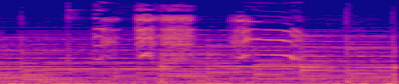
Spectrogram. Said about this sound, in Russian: Только что она стала подходить к дому, как петух, которого она всегда кормила, увидел ее, обрадовался, взлетел на забор и закричал: «Кукареку, кукареки!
